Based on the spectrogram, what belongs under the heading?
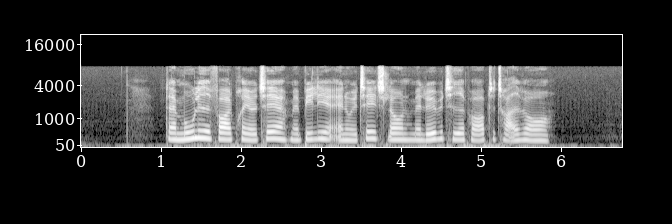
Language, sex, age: Danish, female, 36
